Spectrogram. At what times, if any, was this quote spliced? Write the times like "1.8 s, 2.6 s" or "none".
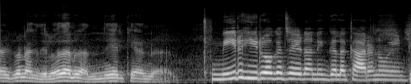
2.1 s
